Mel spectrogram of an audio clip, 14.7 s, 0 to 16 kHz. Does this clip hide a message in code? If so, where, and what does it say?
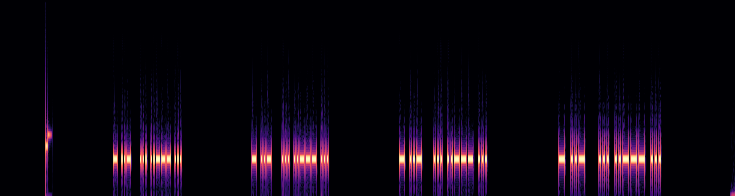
Yes: Morse code from 2.3 to 13.2 s, heard as a keyed tone, about 40 wpm, 700 Hz. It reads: TU S2S TU S2S TU S2S TU S2S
